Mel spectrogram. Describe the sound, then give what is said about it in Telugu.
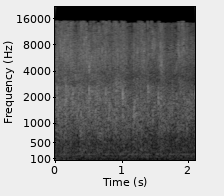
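An audience applauds during a Telugu recitation of devotional verse, with steady, dense clapping holding an even level throughout and no voices above it. “ఇప్పుడు దీనికి అర్థం చెప్పకపోతే ఎందుకు చప్పట్లు కొట్టారో తెలియదు. ఎందుకు ఎందుకు చప్పట్లు కొట్టారు?”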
